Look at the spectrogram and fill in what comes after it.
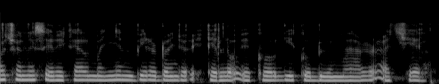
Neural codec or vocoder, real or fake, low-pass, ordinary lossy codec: codec, 16 kHz, 8 kbps, FunCodec, trained on LibriTTS, 25 frames a second; fake; 7.2 kHz; none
